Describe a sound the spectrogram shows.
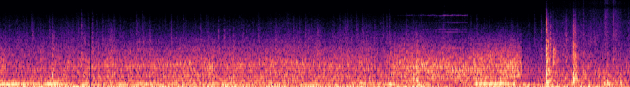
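A car engine labours as a vehicle drives.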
